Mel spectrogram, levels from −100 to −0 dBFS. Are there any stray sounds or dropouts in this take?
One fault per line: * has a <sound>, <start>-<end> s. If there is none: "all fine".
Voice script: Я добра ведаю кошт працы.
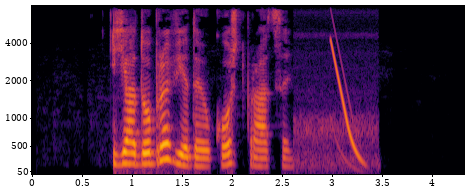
* has a chirp, 3.0-3.4 s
